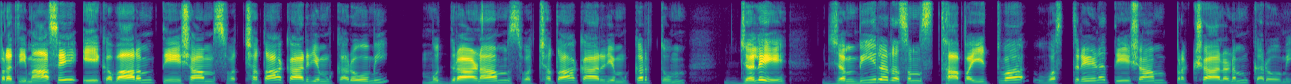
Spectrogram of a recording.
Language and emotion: Sanskrit, neutral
